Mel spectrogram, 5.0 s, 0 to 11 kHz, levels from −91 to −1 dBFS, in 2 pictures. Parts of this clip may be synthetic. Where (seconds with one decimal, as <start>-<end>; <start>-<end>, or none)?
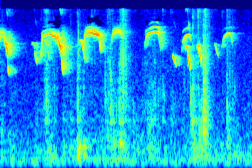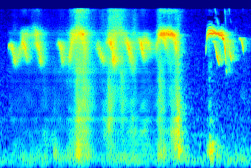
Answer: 2.6-4.3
